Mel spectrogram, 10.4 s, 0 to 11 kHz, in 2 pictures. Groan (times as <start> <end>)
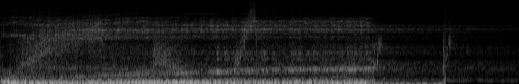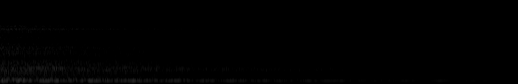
0.0 4.5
